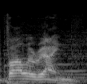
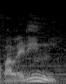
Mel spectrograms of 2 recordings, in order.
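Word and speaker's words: Ballerini: Kelsey Valerine, o Valerini, com també es pronuncia, depèn de l'ascendència que tinguis.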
